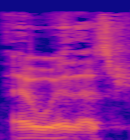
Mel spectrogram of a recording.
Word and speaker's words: Ewe: Ewe, that's spelled E-W-E.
